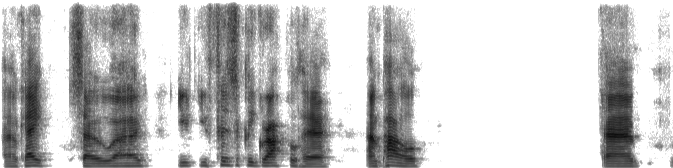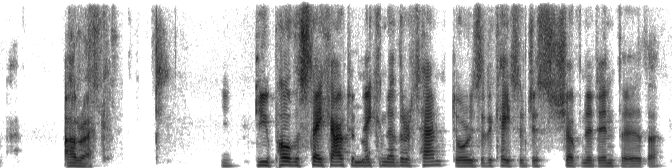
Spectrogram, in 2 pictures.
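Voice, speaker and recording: A man's voice: medium pitch, steady tone, normal speed, long pauses, a bit bright. Man running a tabletop game. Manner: hesitant, many fillers. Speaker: game master.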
